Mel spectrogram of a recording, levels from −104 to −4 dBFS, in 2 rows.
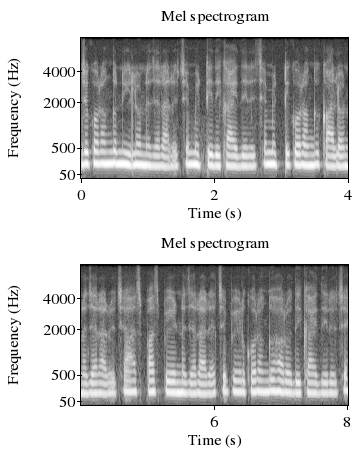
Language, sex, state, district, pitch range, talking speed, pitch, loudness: Rajasthani, female, Rajasthan, Churu, 175-200 Hz, 260 wpm, 185 Hz, -13 LUFS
